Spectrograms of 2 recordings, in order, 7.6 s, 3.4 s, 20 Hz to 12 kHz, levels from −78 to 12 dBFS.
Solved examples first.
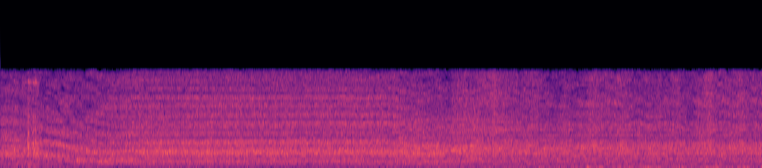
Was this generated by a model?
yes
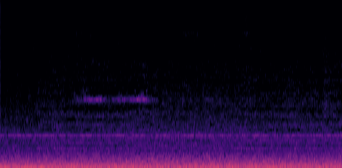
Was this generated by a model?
yes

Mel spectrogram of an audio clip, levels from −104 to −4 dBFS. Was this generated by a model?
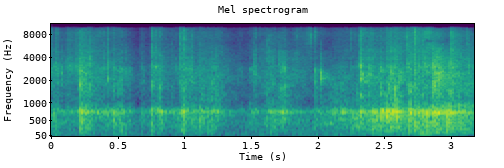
yes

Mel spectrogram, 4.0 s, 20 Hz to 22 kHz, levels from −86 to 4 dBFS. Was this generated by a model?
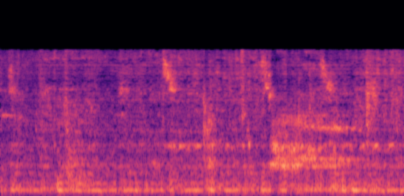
yes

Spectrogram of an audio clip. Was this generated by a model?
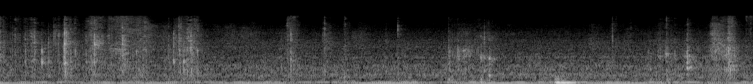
no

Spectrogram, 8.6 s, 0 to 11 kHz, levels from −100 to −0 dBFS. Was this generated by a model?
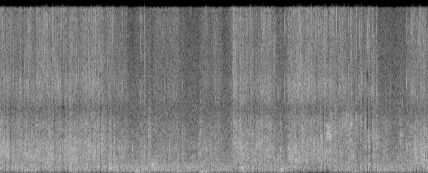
yes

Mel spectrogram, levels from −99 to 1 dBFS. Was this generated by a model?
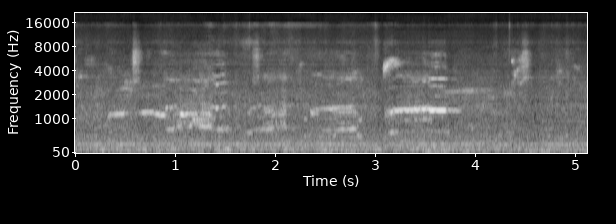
yes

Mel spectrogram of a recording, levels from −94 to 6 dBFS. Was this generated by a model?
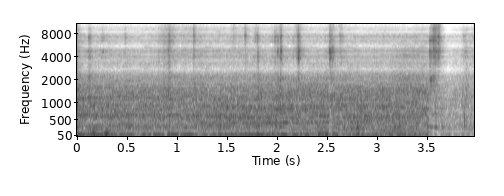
yes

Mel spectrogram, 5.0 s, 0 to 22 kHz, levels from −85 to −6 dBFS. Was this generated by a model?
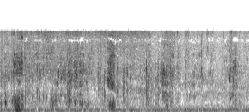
no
